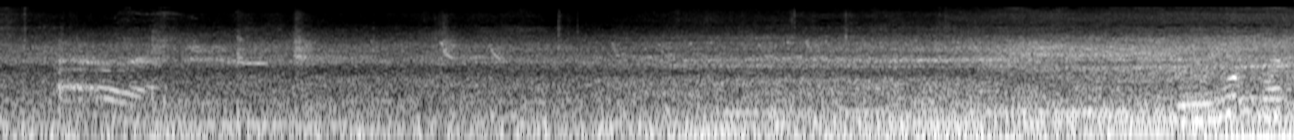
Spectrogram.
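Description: Steady outdoor traffic noise, a hum of vehicles that grows slowly louder, with faint voices in the background.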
